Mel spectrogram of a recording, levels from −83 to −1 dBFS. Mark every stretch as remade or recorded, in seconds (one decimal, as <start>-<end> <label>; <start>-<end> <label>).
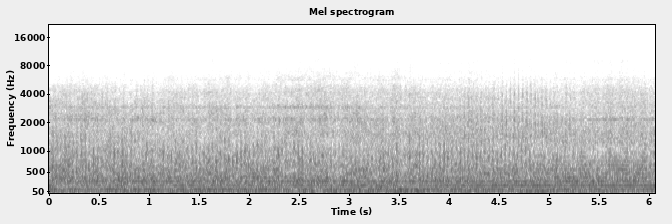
0.0-3.7 remade; 3.7-6.1 recorded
